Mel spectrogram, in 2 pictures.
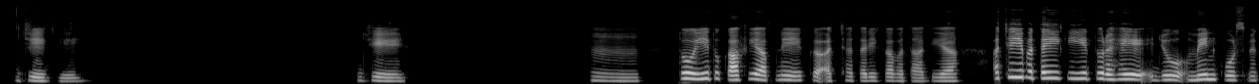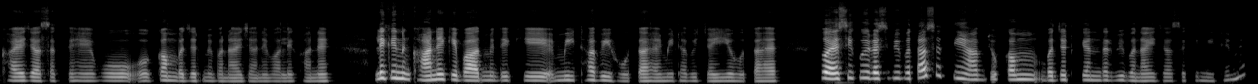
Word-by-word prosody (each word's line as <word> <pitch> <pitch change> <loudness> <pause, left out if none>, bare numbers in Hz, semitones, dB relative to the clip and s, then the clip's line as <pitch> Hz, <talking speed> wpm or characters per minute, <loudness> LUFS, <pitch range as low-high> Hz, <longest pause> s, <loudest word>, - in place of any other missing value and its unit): जी, 170 -1 -3
जी। 150 +1 -12 2.7
जी। 160 -3 -4 1.9
हुँ, 165 -3 -10 0.4
तो 275 0 +8
ये 255 +2 +5
तो 275 - -5
काफ़ी 215 +4 +5
आपने 210 +1 -4
एक 195 0 -9
अच्छा 170 +2 -4
तरीका 170 0 -6
बता 160 -2 -8
दिया, 160 +1 -4 0.4
अच्छा 285 +5 +1
ये 330 0 +9
बताइए 290 -2 +4
कि 275 0 -7
ये 270 0 +3
तो 270 - +4
रहे 235 +1 +3 0.3
जो 210 -2 +2
मेन 230 +1 +5
कोर्स 205 -1 -4
में 195 - -9
खाए 175 -1 -2
जा 175 -1 -2
सकते 165 0 -13
हैं, 170 0 -9
वो 170 0 -5
अ, 170 - -8
कम 195 -2 -2
बजट 165 0 -6
में 165 -1 -14
बनाए 155 -1 -8
जाने 155 0 -12
वाले 155 0 -12
खाने। 155 0 -8 0.5
लेकिन 285 -1 +6
खाने 205 +4 +6
के 225 -2 0
बाद 190 -2 +5
में 195 0 -8
देखिए 185 -1 -4
मीठा 200 +1 -4
भी 190 -2 -4
होता 160 -1 -5
है 160 - -7
मीठा 165 +1 -12
भी 165 0 -14
चाहिए 160 0 -8
होता 155 -1 -9
है, 155 0 -3 0.4
तो 295 - +6
ऐसी 265 +2 +8
कोई 300 0 -2
रेसिपी 280 +1 +2
बता 280 +4 +3
सकती 400 -7 -7
हैं 265 - +1
आप 225 0 0
जो - - -7
कम 225 +1 +1
बजट 195 +2 -3
के - - -10
अंदर 200 -1 -6
भी 200 +2 -9
बनाई 170 -2 -7
जा 170 0 -13
सके 175 +2 -22
मीठे 170 +5 -19
में? 275 - -12
185 Hz, 170 wpm, -24 LUFS, 165-225 Hz, 2.7 s, ये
